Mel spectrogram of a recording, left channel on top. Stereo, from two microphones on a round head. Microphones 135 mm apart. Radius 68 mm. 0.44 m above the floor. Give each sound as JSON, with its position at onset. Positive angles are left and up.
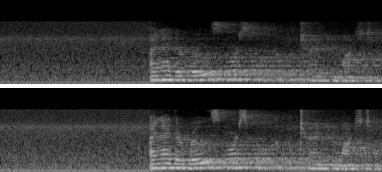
{"t": 1.5, "sound": "a woman speaking", "side_deg": -45, "distance_m": 1.6}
